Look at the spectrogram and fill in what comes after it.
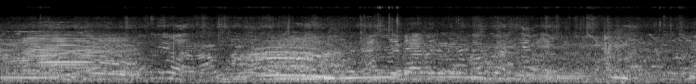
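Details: Calves mooing at the Aricha cattle market: several drawn-out, slightly wavering moos overlap across seven seconds amid a busy crowd of voices.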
